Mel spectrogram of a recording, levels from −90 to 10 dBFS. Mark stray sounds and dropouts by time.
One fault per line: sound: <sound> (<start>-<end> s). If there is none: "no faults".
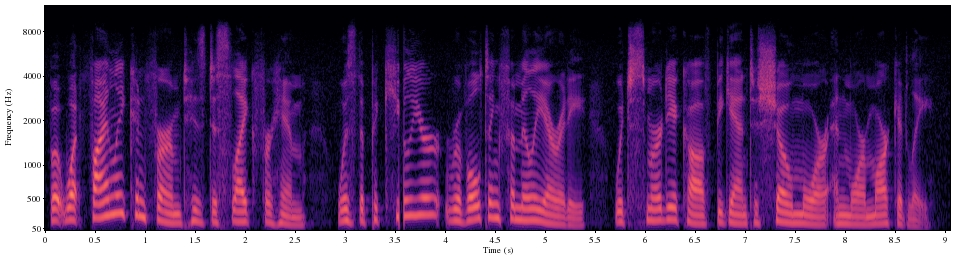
sound: dropout (3.5-3.6 s)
